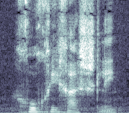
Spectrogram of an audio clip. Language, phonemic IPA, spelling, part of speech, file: Swiss German, /ˈxʊxːiˌxæʃtli/, Chuchichäschtli, noun, Chuchichaeschtli.ogg
- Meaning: kitchen cupboard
